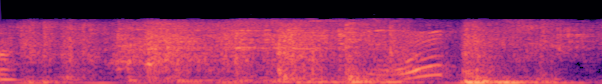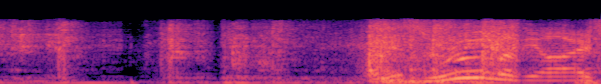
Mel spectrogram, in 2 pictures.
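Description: Radio sound effect of a boy rummaging through a pile of junk: objects clattering and crashing, with one heavy hit a little over two seconds in. A voice is heard briefly among the clatter and again near the end.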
